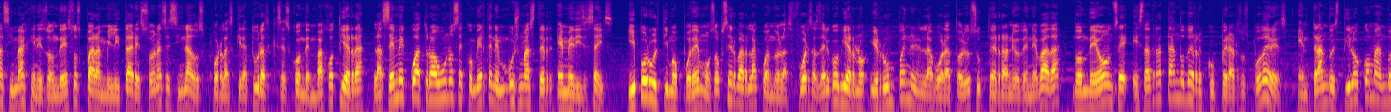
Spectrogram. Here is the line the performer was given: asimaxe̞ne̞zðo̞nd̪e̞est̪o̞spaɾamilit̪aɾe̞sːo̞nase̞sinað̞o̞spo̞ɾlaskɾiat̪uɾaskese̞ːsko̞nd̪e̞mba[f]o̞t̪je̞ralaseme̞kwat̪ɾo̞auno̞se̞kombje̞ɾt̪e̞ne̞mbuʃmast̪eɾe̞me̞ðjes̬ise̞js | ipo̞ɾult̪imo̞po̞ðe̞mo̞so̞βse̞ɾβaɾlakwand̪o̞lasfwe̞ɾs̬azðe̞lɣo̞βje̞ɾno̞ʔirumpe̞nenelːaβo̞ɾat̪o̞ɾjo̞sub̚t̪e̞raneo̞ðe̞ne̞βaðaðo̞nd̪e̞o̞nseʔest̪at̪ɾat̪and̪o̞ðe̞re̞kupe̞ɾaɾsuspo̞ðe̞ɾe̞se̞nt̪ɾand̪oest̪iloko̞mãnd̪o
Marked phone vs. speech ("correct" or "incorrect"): incorrect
